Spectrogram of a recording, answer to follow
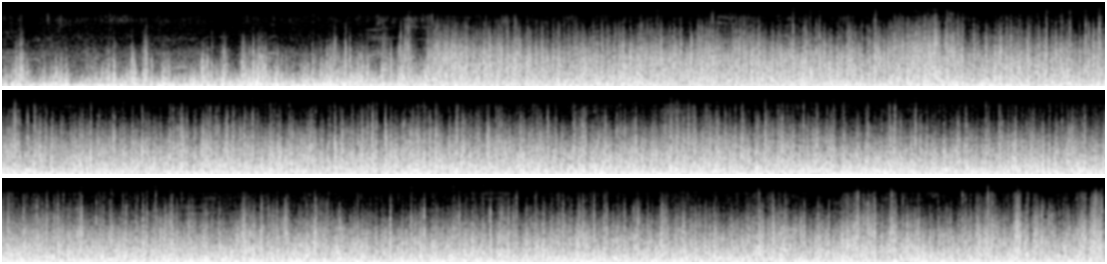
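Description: Wind blowing hard across the microphone on an exposed mountain top: a steady, loud, low rumbling buffet of wind noise.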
